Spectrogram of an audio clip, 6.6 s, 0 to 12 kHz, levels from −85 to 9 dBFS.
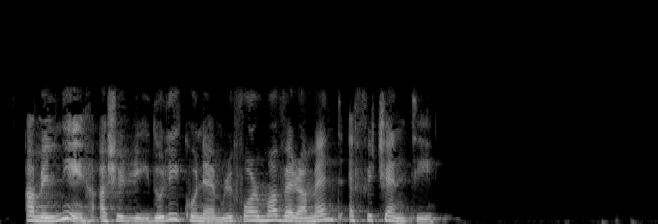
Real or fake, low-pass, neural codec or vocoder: real; 7.2 kHz; none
